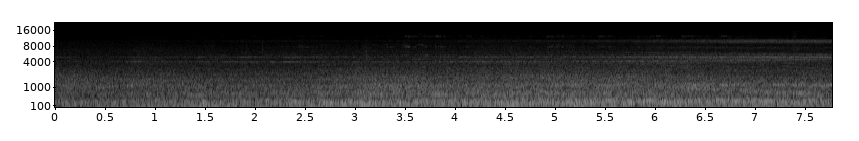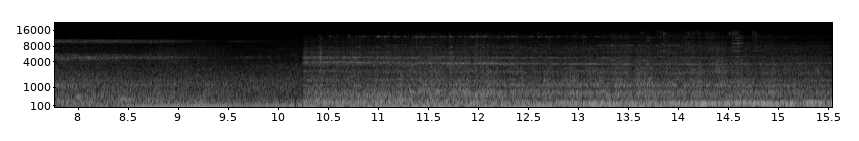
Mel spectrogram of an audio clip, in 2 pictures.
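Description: A tram rumbles along its rails as it draws near and passes close by.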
